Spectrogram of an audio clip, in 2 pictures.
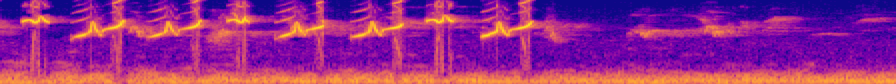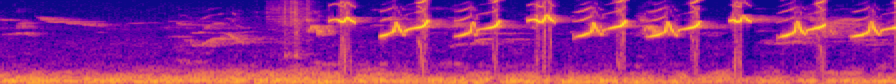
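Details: Cinereous tit singing energetically in a dense, fast delivery: bursts of high, sharp paired notes repeated rapidly for about two seconds, a quiet gap, then another quick run of the same notes over a low background hum.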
